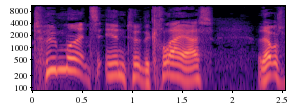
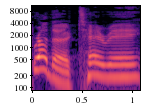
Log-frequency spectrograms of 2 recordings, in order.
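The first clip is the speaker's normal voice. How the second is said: very slow, drawn-out speech, every word dragged. Retelling how a man from Mississippi introduced you: imitating his really slow talk. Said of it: "just like real slow".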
